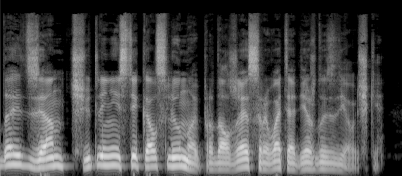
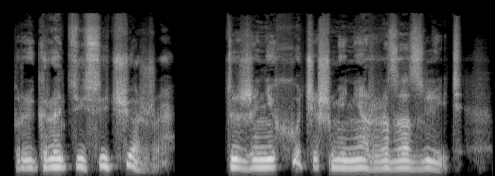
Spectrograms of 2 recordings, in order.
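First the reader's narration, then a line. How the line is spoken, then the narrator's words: Hiss. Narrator (Russian): прошипел Лю Дахун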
